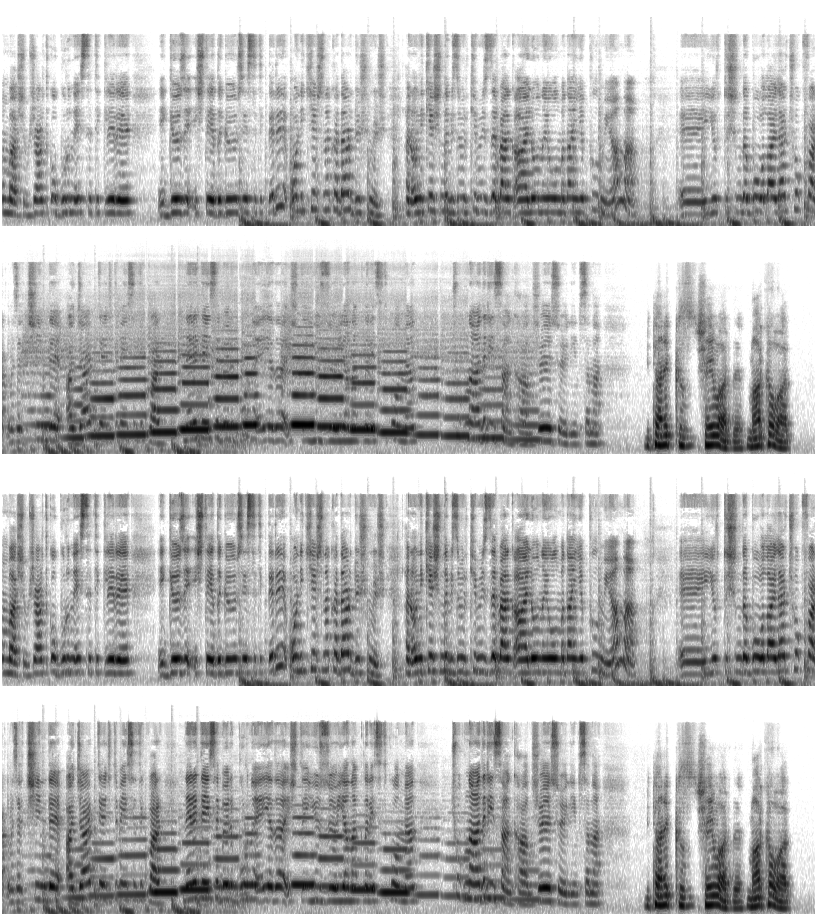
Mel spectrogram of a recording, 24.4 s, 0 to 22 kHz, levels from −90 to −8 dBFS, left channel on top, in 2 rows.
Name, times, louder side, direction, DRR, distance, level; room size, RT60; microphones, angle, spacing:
voice 1, 0.0-9.6 10.1-18.4 19.0-21.2, right 4 dB, 85° right, 0.6 m, -22 dB
sound 1, 3.6-15.9, equal, 30° right, 1.0 m, -33 dB
Wind instrument woodwind instrument, 12.7-16.1 16.4-20.3, left 4 dB, 65° left, 0.4 m, -19 dB
voice 2, 21.8-24.0, equal, 5° right, 0.4 m, -16 dB
2.6 x 2.2 x 2.9 m
head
